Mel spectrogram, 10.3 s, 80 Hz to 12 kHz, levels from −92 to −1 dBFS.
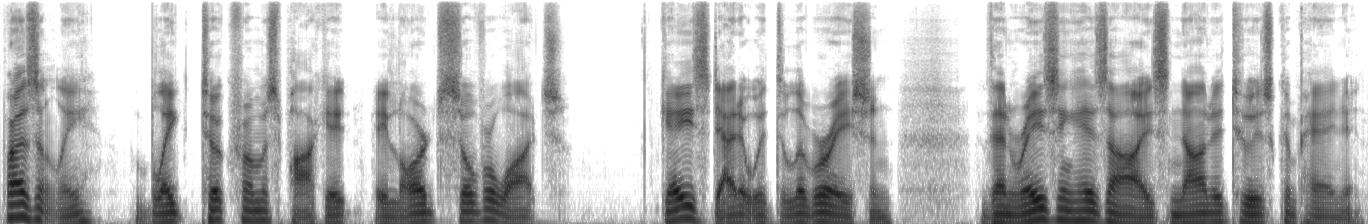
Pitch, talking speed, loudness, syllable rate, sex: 95 Hz, 135 wpm, -19 LUFS, 4.4 syllables/s, male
